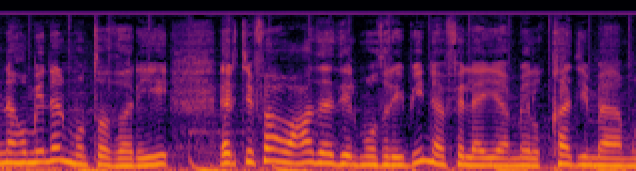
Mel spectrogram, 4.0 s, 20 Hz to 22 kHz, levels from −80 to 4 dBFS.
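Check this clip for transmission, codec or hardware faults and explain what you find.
A video or display buzz runs through the whole clip. A screen or video cable is coupling into the audio path, injecting a buzz at the 50 Hz field rate with hash above it, plus a thin whine at the 15.6 kHz line rate, sitting roughly 25 dB below the sound.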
